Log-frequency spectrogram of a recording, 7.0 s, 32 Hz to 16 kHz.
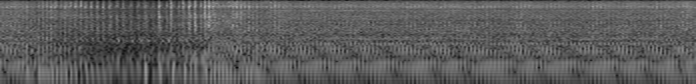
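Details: Yard Machines (MTD) 38" riding mower, 13.5 HP Tecumseh engine: catches after a rough, uneven few seconds, then settles into steady even chug, no knocks; normal running. Owner suspects possible carb issue after an earlier stall.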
